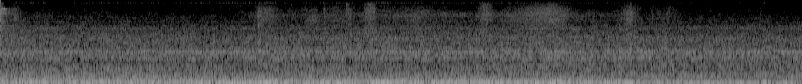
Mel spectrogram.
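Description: Deep, steady rumble of trains heard from inside a passenger train carriage, with another train running alongside just beyond the window; the rumble eases a little near the end.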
